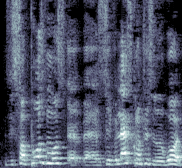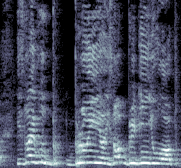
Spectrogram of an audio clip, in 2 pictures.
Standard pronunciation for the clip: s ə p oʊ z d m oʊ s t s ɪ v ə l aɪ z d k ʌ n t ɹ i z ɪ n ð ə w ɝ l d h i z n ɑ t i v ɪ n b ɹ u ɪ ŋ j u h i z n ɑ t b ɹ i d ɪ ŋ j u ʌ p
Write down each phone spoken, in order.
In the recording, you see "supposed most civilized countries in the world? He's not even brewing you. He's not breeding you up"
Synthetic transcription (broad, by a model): s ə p oʊ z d m oʊ s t s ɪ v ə l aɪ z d k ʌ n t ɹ i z ɪ n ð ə w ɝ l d h i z n ɑ t i v ɪ n b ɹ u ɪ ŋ j u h i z n ɑ t b ɹ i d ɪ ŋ j u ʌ p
